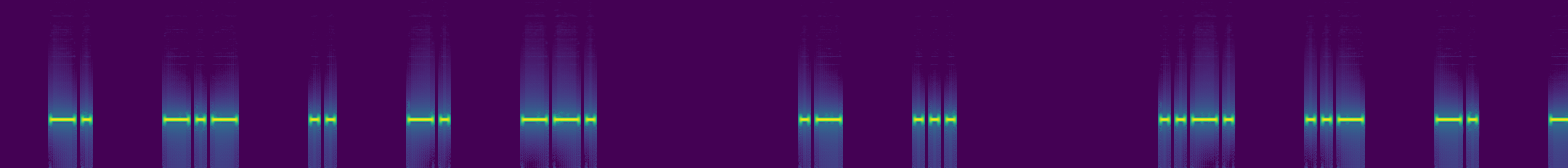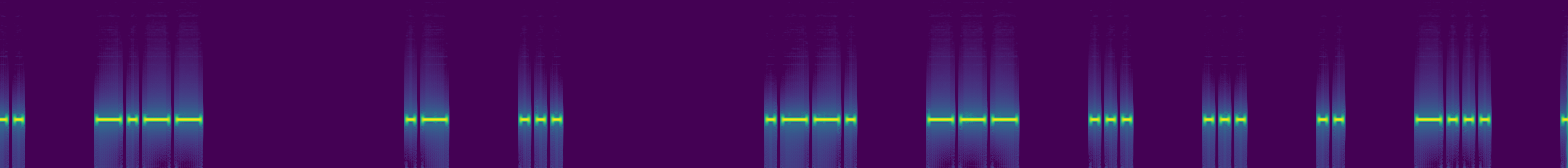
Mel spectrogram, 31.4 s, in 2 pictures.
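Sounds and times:
morse code at 5 wpm: 0.5s - 1.0s, 1.6s - 2.4s, 3.1s - 3.4s, 4.1s - 4.5s, 5.2s - 6.0s, 8.0s - 8.4s, 9.2s - 9.6s, 11.6s - 12.4s, 13.1s - 13.6s, 14.4s - 14.8s, 15.5s - 16.0s, 16.6s - 17.7s, 19.8s - 20.2s, 20.9s - 21.3s, 23.4s - 24.2s, 25.0s - 25.9s, 26.6s - 27.0s, 27.7s - 28.2s, 28.9s - 29.2s, 29.8s - 30.6s.

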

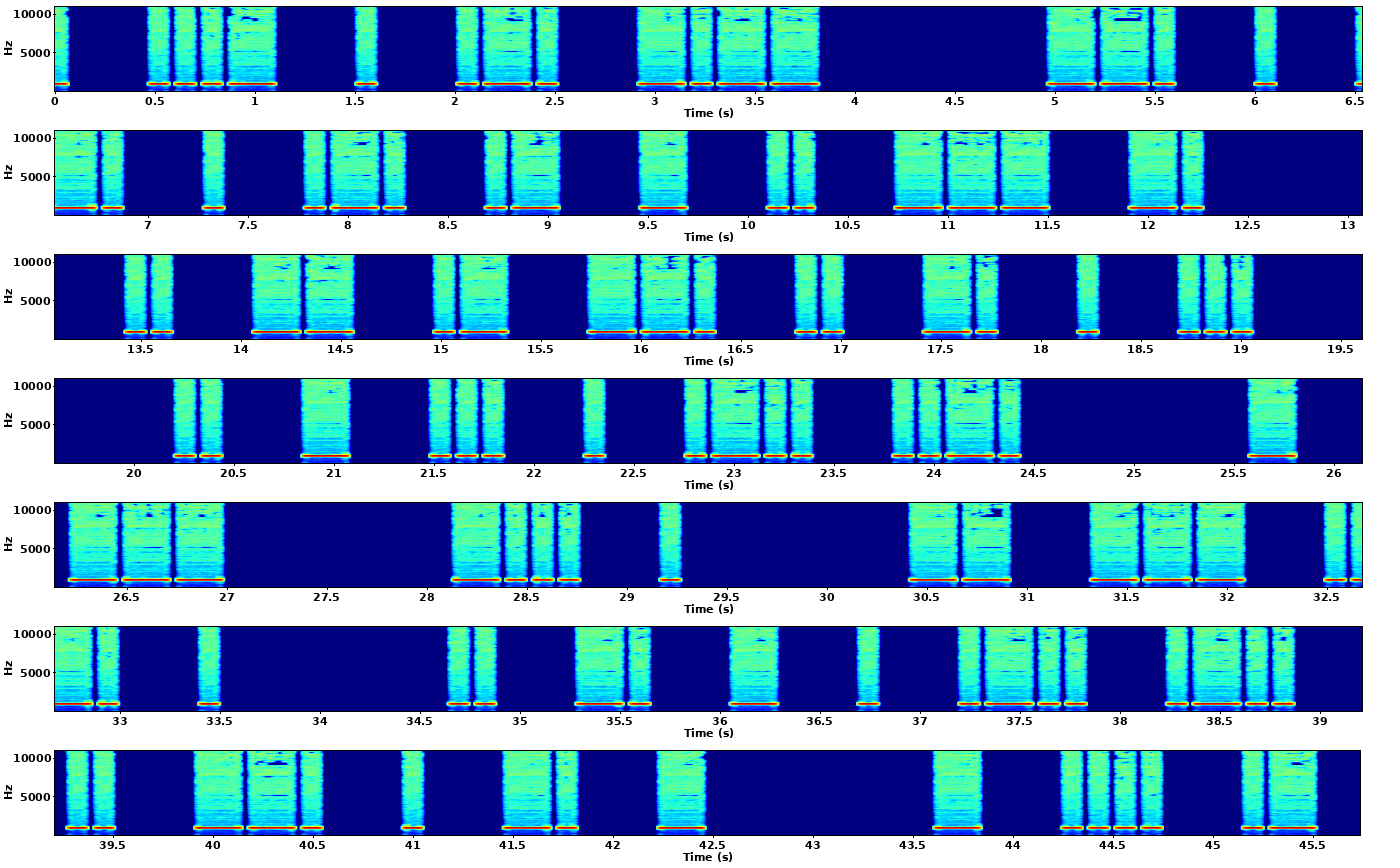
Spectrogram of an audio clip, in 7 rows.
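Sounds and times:
morse code at 5 wpm: 0.0s - 3.9s, 5.0s - 12.4s, 13.5s - 19.2s, 20.2s - 24.5s, 25.6s - 27.1s, 28.2s - 29.4s, 30.4s - 33.6s, 34.7s - 42.6s, 43.6s - 45.7s.

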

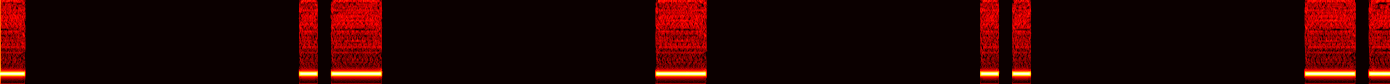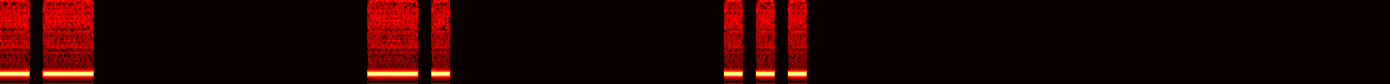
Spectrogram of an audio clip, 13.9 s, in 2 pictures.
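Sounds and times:
morse code at 5 wpm: 1.5s - 1.9s, 3.3s - 3.6s, 4.9s - 5.2s, 6.6s - 7.4s, 8.8s - 9.2s, 10.6s - 11.0s.

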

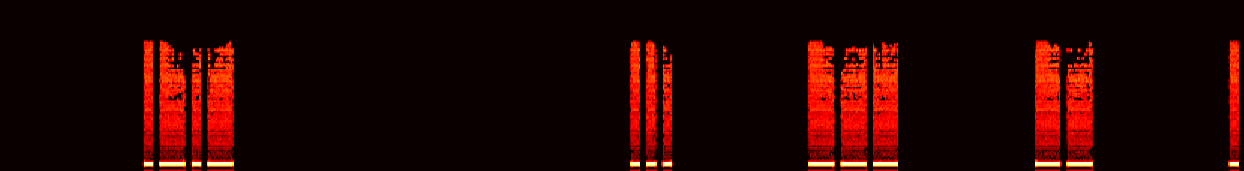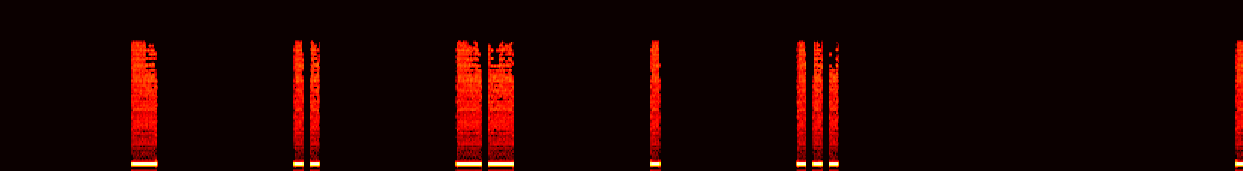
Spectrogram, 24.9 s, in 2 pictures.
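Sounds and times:
morse code at 5 wpm: 1.4s - 2.4s, 6.3s - 6.8s, 8.1s - 9.0s, 10.4s - 11.0s, 13.8s - 14.0s, 15.4s - 15.6s, 17.0s - 17.6s, 20.4s - 20.9s.

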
